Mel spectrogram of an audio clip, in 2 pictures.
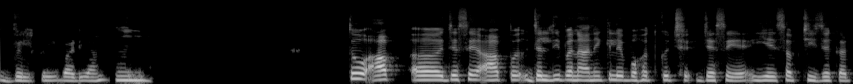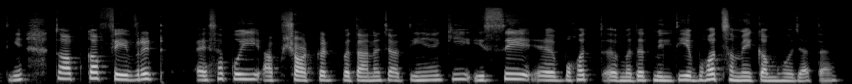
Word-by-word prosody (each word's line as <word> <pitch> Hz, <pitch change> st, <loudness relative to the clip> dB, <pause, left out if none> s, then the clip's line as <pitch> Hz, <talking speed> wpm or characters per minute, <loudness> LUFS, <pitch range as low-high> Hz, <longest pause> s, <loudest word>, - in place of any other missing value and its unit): बिल्कुल 180 Hz, +1 st, -3 dB
बढ़िया, 175 Hz, -1 st, -1 dB, 0.2 s
हुँ। 190 Hz, -3 st, +2 dB, 2.0 s
तो 265 Hz, -1 st, +6 dB
आप 220 Hz, -1 st, +4 dB
अ, -, -, +2 dB, 0.3 s
जैसे 215 Hz, +1 st, +1 dB
आप 200 Hz, -1 st, +1 dB, 0.3 s
जल्दी 205 Hz, +1 st, +3 dB
बनाने 195 Hz, -1 st, +1 dB
के 205 Hz, +3 st, -4 dB
लिए 200 Hz, -1 st, +3 dB
बहुत 195 Hz, +1 st, -3 dB
कुछ 200 Hz, 0 st, -3 dB, 0.2 s
जैसे 180 Hz, +1 st, -1 dB, 0.3 s
ये 185 Hz, -1 st, +2 dB
सब 185 Hz, +1 st, -3 dB
चीज़ें 180 Hz, -2 st, -2 dB
करती 175 Hz, +2 st, -5 dB
हैं, 225 Hz, -, -2 dB, 0.3 s
तो 275 Hz, -, 0 dB
आपका 260 Hz, +2 st, +3 dB
फेवरेट 245 Hz, -2 st, +2 dB, 0.3 s
ऐसा 200 Hz, +5 st, 0 dB
कोई 240 Hz, -1 st, +3 dB
आप 190 Hz, 0 st, -3 dB
शॉर्टकट 195 Hz, -1 st, +1 dB
बताना 185 Hz, -1 st, 0 dB
चाहती 190 Hz, 0 st, -3 dB
हैं 205 Hz, +2 st, -2 dB
कि 240 Hz, +3 st, -5 dB, 0.2 s
इससे 205 Hz, +6 st, 0 dB, 0.4 s
अ, -, -, +4 dB
बहुत 220 Hz, +3 st, -2 dB
अ, 185 Hz, -, 0 dB
मदद 180 Hz, +2 st, 0 dB
मिलती 185 Hz, +1 st, 0 dB
है 200 Hz, -, +5 dB
बहुत 240 Hz, +3 st, +3 dB
समय 185 Hz, -3 st, +1 dB
कम 170 Hz, -1 st, +1 dB
हो 165 Hz, -, -2 dB
जाता 165 Hz, +1 st, -6 dB
है। 195 Hz, -, -11 dB
195 Hz, 155 wpm, -23 LUFS, 185-215 Hz, 2.0 s, तो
